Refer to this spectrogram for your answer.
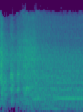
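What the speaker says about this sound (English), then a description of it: "Start the engine" A car engine starting in a service shop with a ventilation pipe fitted to the tailpipe: a brief cranking burst, then the engine catching and settling into a steady, fairly quiet idle hum.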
